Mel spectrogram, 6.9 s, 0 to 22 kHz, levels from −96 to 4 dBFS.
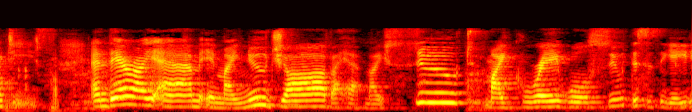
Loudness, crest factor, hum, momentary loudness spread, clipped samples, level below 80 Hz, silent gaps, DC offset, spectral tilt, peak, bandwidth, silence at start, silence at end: -22 LUFS; 18 dB; none; 16 LU; under 0.1%; -66 dBFS; none; under 0.1%; -3 dB/octave; -4 dBFS; 8 kHz; 0 s; 0 s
